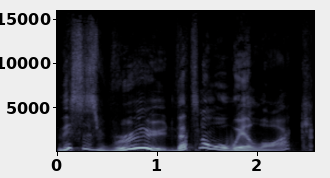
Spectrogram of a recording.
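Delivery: offended 1970s viewer. Retold or imitated. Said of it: "and then being like".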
